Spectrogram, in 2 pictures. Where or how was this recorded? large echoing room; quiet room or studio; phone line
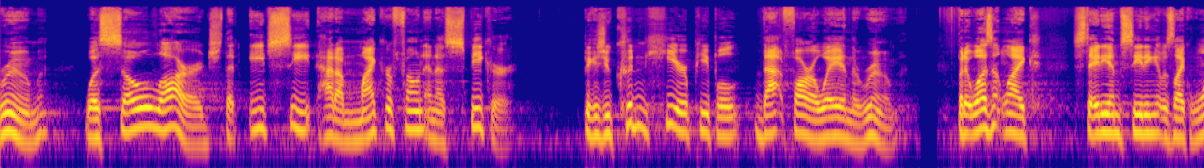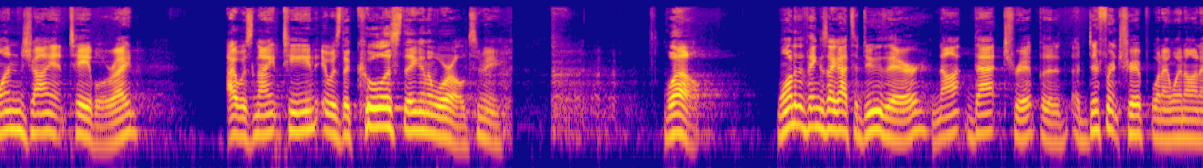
large echoing room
